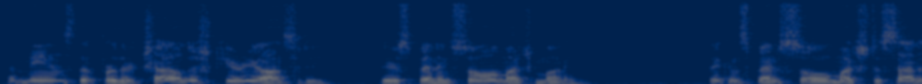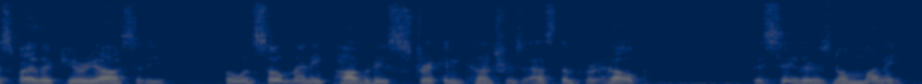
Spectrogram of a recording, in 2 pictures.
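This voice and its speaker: Man voicing a scornful, higher-pitched guru. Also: lively intonation, moderate pace, close to an everyday voice. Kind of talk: acted dialogue in an audiobook.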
